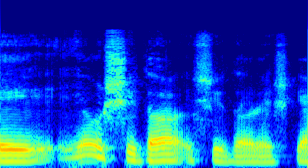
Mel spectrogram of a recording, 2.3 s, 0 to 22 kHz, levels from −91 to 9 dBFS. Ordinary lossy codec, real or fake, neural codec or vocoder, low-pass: Opus, 24 kbps; real; none; 10.8 kHz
